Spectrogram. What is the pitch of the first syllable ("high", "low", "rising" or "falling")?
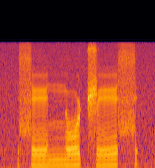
low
